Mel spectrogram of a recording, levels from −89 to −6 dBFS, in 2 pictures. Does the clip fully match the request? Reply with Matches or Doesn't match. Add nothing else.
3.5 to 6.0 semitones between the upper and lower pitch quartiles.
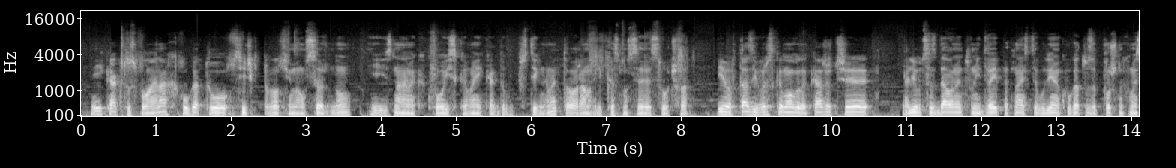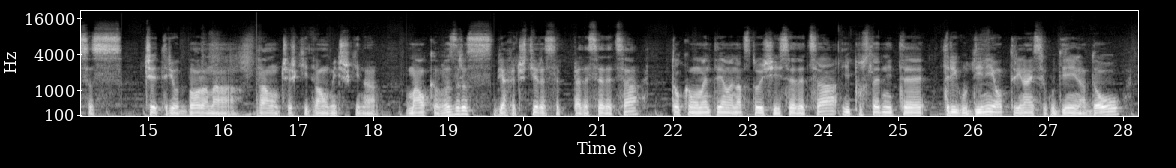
Doesn't match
